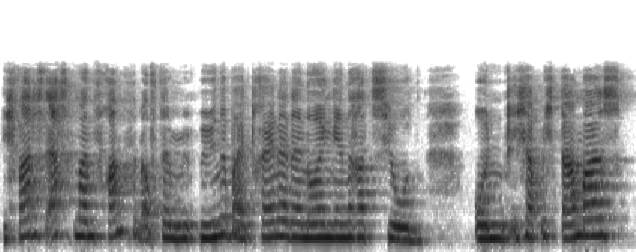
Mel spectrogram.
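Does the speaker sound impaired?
Yes: cleft lip and palate; congenital cleft lip, jaw and palate, infant feeding problems, 16 operations by age 18, facial scars; after accident five months tube feeding, saliva swallowing not allowed, later esophagus surgery.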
